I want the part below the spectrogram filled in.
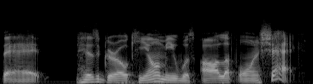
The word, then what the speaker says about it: Kiyomi: But in some other celebrity news, Bow Wow and his girlfriend, is her name pronounced Kiyomi? – Yeah, Kiyomi.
